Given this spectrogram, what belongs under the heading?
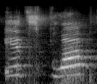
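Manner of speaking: high, loud happy outburst; joyful cry. A narrator's reading. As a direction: cry out in delighted relief. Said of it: "they cried out".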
